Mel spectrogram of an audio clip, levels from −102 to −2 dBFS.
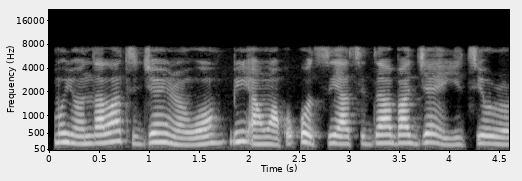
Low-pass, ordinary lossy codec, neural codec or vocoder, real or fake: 7.2 kHz; Opus, 64 kbps; none; real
